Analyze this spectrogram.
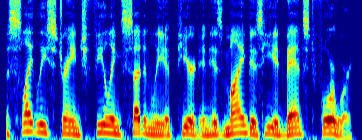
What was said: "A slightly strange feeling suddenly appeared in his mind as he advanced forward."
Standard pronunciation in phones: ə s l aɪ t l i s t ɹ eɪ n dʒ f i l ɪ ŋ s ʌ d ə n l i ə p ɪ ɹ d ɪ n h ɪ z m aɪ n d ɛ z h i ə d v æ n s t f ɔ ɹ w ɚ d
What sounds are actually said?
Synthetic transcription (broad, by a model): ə s l aɪ t l i s t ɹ eɪ n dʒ f i l ɪ ŋ s ʌ d n l i ə p ɪ ɹ d ɪ n ɪ z m aɪ n d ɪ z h i ə d v æ n s t f ɔ ɹ w ɚ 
